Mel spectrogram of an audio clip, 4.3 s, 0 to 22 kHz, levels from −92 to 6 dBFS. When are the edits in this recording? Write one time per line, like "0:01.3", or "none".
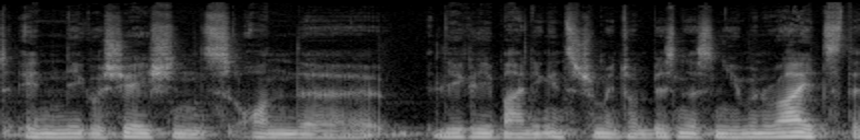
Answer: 0:02.0

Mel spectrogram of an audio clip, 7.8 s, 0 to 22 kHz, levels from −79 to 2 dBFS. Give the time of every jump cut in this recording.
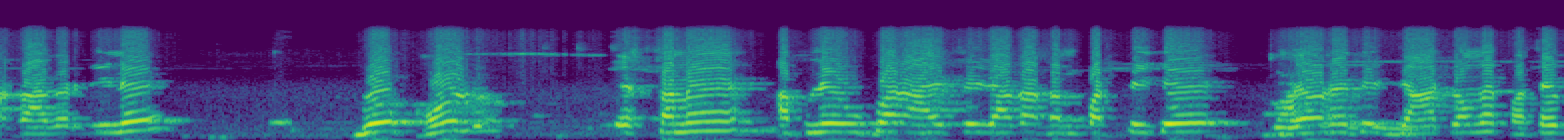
none

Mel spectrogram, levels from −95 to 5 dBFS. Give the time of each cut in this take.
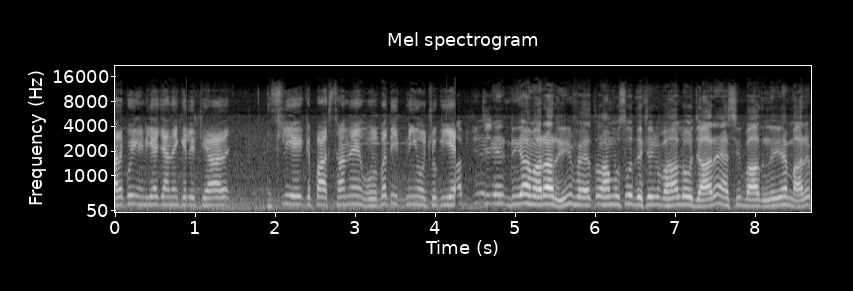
0:04.2

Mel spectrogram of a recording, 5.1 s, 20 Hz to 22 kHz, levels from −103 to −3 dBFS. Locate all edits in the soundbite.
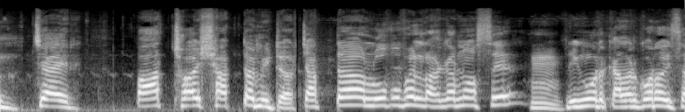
0:02.2

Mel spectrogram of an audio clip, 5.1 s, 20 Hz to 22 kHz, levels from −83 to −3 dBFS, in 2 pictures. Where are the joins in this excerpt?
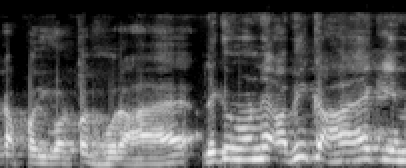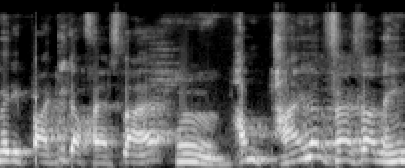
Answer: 0:01.2

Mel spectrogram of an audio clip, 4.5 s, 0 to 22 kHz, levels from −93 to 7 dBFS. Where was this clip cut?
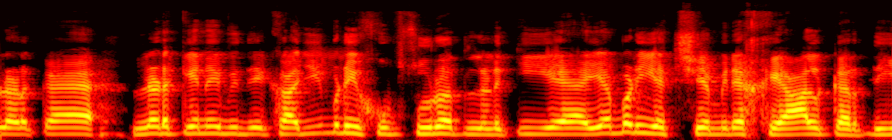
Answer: none

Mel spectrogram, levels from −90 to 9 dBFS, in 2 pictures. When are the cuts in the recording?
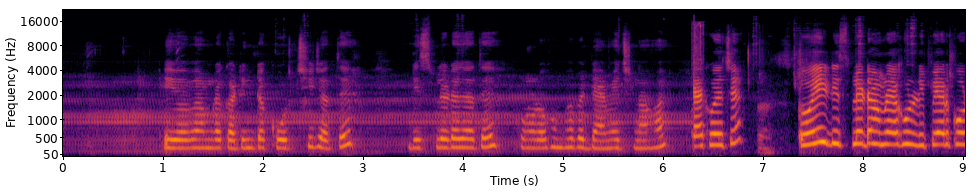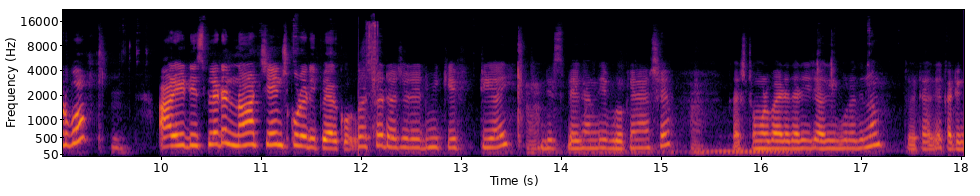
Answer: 0:06.3
0:11.9

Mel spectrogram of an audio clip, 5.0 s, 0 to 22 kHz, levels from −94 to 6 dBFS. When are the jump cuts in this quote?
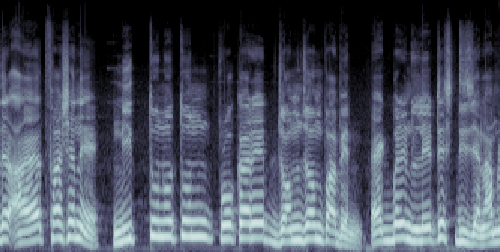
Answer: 0:01.0
0:03.6

